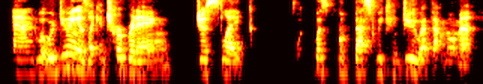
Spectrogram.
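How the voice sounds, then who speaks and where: A woman with a medium pitch and vocal fry talks at a moderate pace in fairly even intonation, her loudness swinging widely. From US, Queens, New York. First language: Spanish. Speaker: author. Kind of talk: interview conversation. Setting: stage with audience. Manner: casual, many fillers.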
